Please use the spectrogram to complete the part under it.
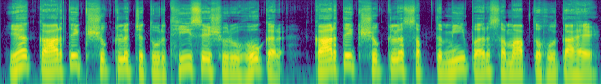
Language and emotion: Hindi, neutral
